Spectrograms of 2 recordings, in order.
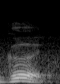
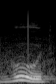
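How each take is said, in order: First: GOOD with short lax oo, as in "could"; GOOD with relaxed lips. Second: GOOD as "good" rhyming with food; GOOD with tense lips. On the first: Teacher modelling it correctly, GOOD with relaxed vowel. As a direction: keep lips loose on GOOD. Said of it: "your lips need to be relaxed". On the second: Teacher showing what to avoid, GOOD with tense vowel. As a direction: tighten lips to a long oo in GOOD. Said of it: "my lips are not relaxed". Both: Shown as a demonstration.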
